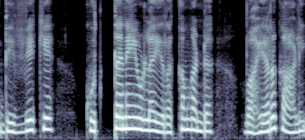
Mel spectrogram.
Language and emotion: Malayalam, fearful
